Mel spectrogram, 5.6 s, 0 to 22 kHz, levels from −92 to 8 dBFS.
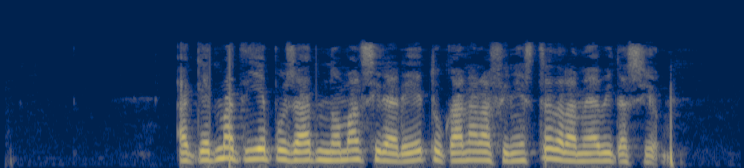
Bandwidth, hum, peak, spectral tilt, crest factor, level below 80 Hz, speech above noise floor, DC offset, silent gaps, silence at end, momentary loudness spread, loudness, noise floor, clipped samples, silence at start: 7.8 kHz; none; -4 dBFS; -7 dB/octave; 16 dB; -58 dBFS; 57 dB; under 0.1%; none; 0.55 s; 10 LU; -20 LUFS; -76 dBFS; under 0.1%; 1.35 s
